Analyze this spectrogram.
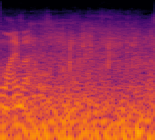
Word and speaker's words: Lima: That's pronounced Lima.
